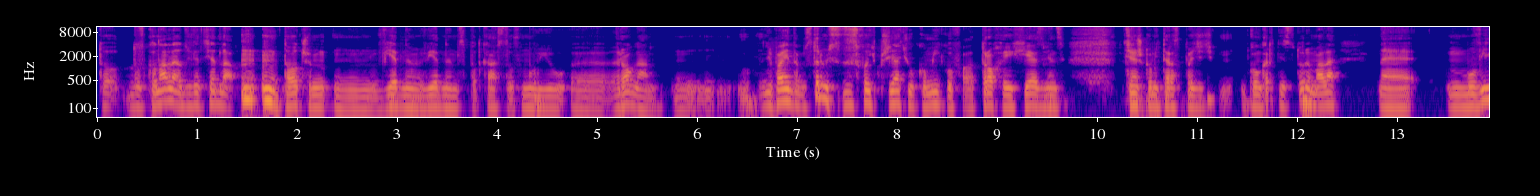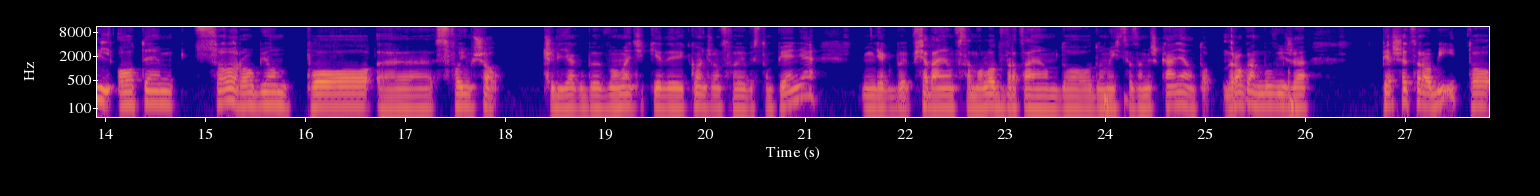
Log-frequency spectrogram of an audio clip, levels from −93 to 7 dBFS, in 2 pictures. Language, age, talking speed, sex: Polish, 20-39, 150 wpm, male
